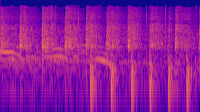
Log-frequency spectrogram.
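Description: Football supporters shouting "come on" over rhythmic clapping. In the second half comes a quick run of short, sharp knocks, about seven a second.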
